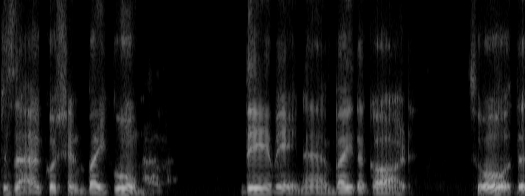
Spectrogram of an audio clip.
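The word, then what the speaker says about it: देवेन: Unlike Hindi, you pronounce the whole last letter. Okay, maybe in Hindi, Deven, right? This will become Deven, but here we have to pronounce that whole letter, Devena.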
